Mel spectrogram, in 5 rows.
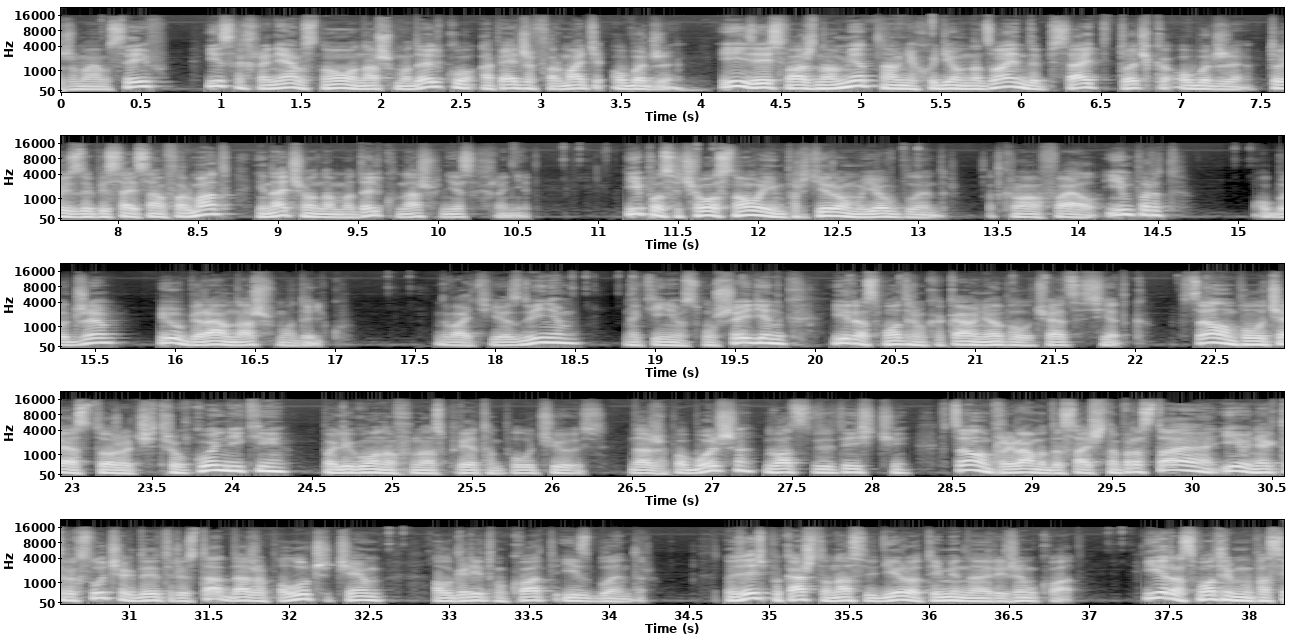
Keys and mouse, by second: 12.8-15.1 drag, 17.4 g, 24.0 a, 32.6 click, 37.1-38.2 drag.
